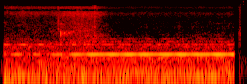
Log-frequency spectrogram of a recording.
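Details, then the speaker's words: Running air conditioner with a steady, fairly high whistle over a low rumble, then cutting off. Possible causes are a clogged air filter, a frozen coil or blocked return vents. "it could be from a clogged air filter frozen air conditioner coil or even blocked return vents"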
